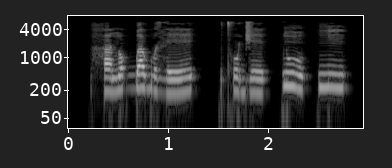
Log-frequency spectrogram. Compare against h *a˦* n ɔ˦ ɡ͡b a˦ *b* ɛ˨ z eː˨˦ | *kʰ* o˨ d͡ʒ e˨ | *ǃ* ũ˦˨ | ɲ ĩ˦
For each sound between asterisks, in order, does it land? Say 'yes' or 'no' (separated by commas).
no, no, no, no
